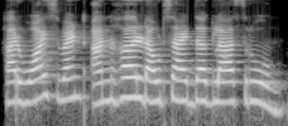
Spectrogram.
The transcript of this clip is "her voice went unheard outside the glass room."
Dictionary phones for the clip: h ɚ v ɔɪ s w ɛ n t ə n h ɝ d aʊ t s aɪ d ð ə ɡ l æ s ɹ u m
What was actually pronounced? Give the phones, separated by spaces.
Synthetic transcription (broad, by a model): h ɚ v ɔɪ s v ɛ n t ə n h ɝ d aʊ t s aɪ d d ə ɡ l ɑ s ɹ u m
